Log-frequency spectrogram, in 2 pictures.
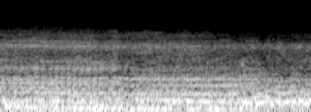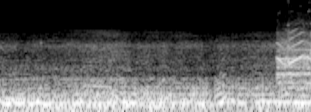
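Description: Sport motorcycle engines idling steadily. Near the end a louder, higher sound with wavering pitch suddenly joins in.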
